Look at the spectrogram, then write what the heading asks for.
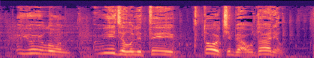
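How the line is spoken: Sad question. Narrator (Russian): Печальным голосом он спросил

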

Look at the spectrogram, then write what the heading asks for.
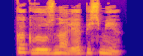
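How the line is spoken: Deadened voice. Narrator (Russian): помертвевшим голосом спросила

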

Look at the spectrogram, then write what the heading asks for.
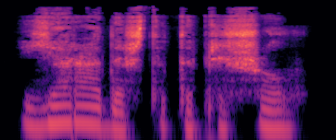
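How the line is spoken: Whisper. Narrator (Russian): прошептала

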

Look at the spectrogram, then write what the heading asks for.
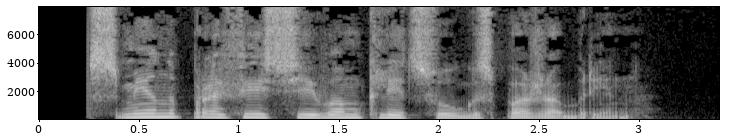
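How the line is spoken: Queen's muffled remark. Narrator (Russian): заметила королева глухо

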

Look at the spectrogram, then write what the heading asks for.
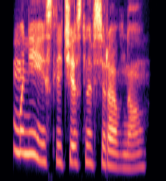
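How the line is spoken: Calm. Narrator (Russian): спокойно проговорила Лиза

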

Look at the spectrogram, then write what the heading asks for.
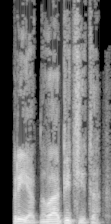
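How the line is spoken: Muttered. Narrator (Russian): пробурчал Серега

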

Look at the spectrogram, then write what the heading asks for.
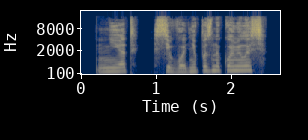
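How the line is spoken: Trembling, fearful. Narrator (Russian): дрожащим голосом ответила Крис, понимая, что за это точно прилетит

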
